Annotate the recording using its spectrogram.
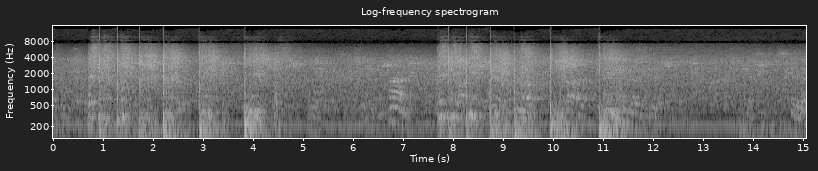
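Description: Gloved strikes smacking into Thai pads in two quick flurries, one starting about a second in and one just past the middle, each about seven or eight sharp hits.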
